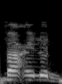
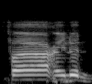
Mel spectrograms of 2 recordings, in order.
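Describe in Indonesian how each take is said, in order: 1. Vokal pertama diucapkan pendek. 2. Vokal pertama diucapkan panjang. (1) "jangan fa'ilun" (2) "tapi fa'ilun. Yang panjang tuh kita jelaskan panjangnya"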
